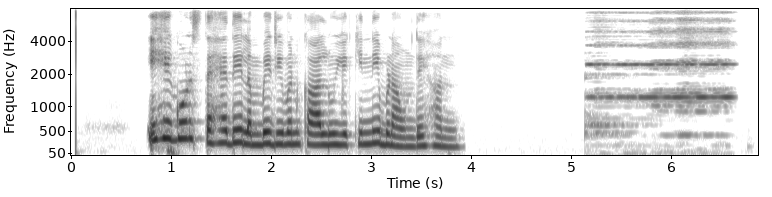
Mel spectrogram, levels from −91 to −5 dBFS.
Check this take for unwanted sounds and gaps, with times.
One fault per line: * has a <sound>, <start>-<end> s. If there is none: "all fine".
* has a squeak, 5.1-6.7 s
